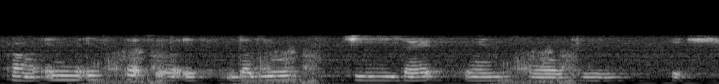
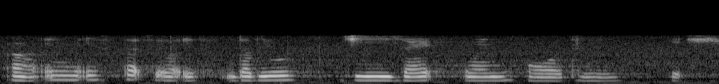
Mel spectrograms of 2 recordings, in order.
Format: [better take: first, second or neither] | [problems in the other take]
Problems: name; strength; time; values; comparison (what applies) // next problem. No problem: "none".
second | background sound (Dog); 12 dB below the speech // room echo; dies away in 0.2 s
